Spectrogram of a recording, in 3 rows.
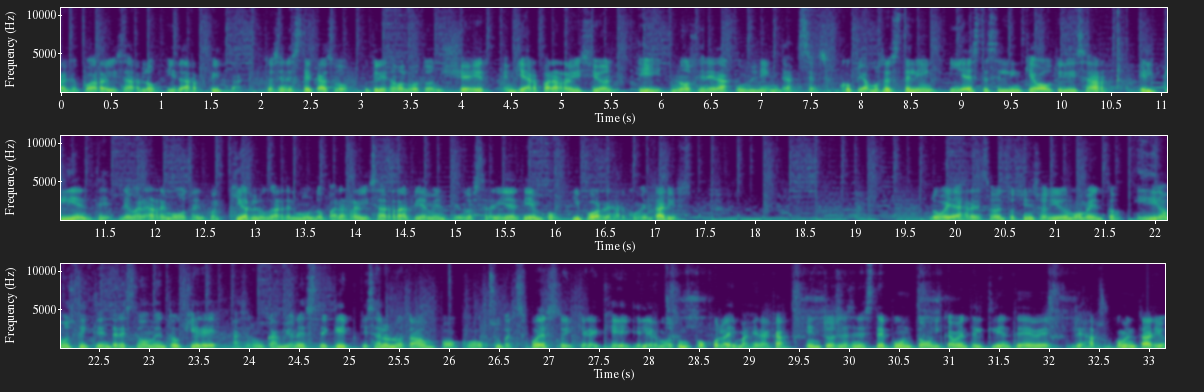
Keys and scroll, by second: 10.3 ctrl+v, 10.7 Return, 29.4 BackSpace.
